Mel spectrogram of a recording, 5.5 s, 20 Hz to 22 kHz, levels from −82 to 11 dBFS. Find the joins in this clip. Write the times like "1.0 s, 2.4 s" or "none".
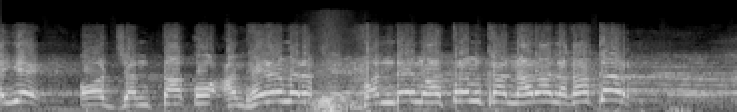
2.4 s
